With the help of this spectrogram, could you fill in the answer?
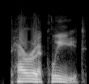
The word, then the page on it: Paraclete: American English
